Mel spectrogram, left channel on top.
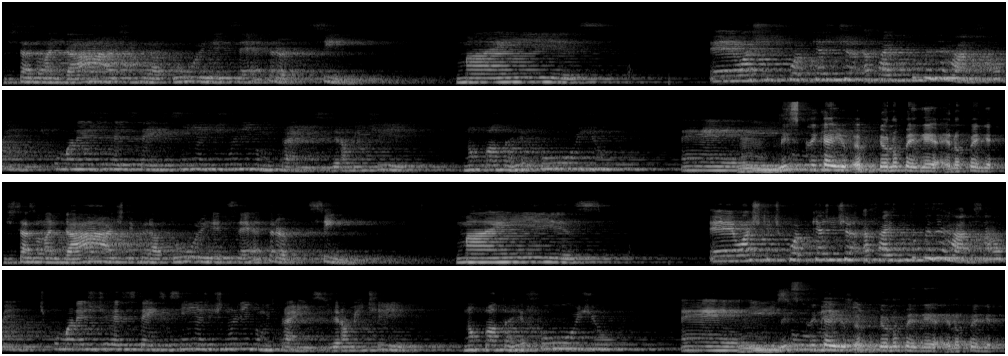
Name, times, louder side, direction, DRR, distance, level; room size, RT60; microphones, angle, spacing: voice 1, 0.0-3.5 4.5-5.8 7.1-10.3 10.5-14.1 14.6-16.2 16.8-18.7, right 2 dB, 80° right, 1.6 m, -33 dB
voice 2, 17.4-19.9, left 3 dB, 40° left, 0.5 m, -27 dB
12.0 x 11.5 x 8.4 m
head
